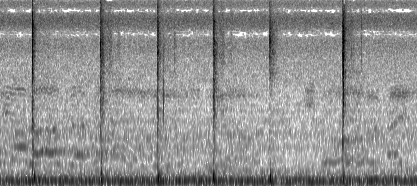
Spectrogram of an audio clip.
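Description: Footsteps tap slowly on a hard floor.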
